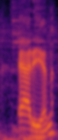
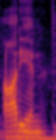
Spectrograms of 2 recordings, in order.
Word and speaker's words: Adyen: it in the Netherlands it's Adan here in the statesan you can say it aian overseas or Aiden what's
